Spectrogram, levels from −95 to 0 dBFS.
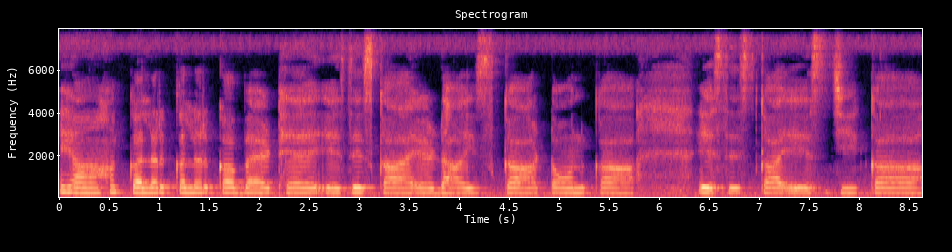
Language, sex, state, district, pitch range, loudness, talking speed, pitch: Hindi, male, Bihar, Jahanabad, 240-255 Hz, -18 LUFS, 110 wpm, 245 Hz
